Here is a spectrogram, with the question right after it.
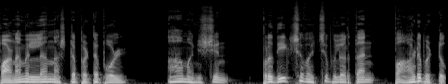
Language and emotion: Malayalam, sad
